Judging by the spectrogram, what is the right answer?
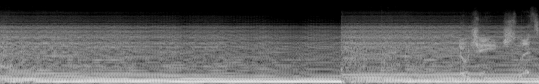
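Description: A loud, heavily distorted electric guitar's low C string in drop C tuning drones steadily, then cuts off and is struck again, with gritty harmonics and a faint voice underneath.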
